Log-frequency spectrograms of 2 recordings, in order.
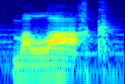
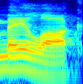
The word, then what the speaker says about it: Moloch: left and that is Moloch malach right official pronunciation confirmed so if you hear anybody saying may lock send them right here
